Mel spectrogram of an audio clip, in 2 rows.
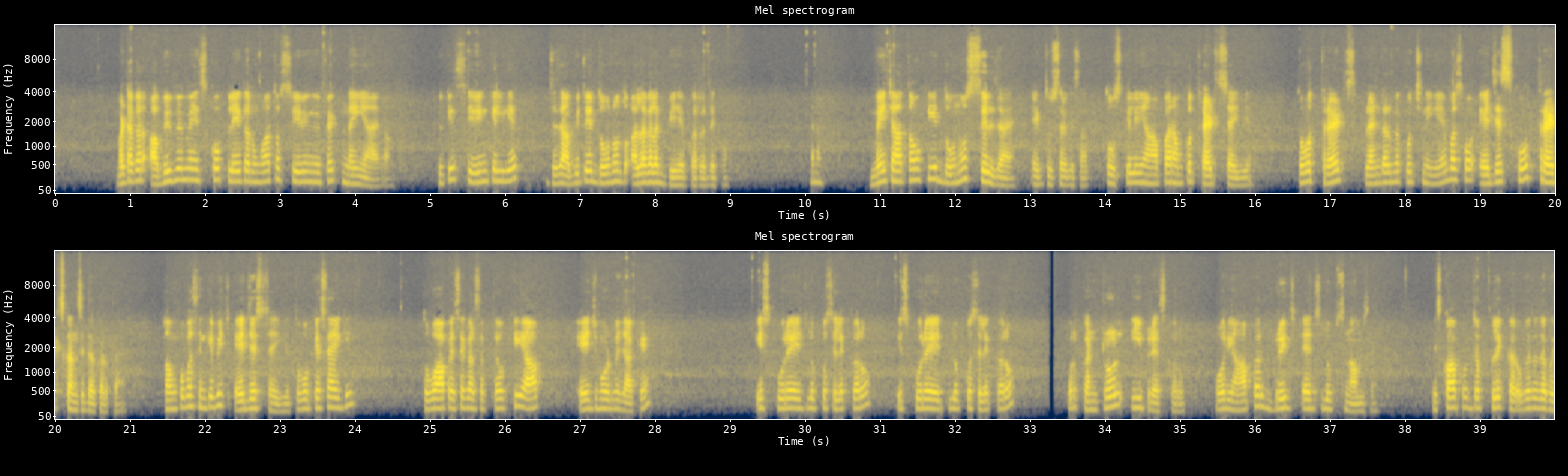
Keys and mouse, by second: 0.5 Tab, 0.9-2.7 middle drag, 5.6 click, 8.6 click, 10.1 click, 11.2 click, 16.5-17.2 middle drag, 17.7-21.5 middle drag, 23.3 Tab, 24.2 middle click, 27.6 click, 34.3 ctrl+e.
